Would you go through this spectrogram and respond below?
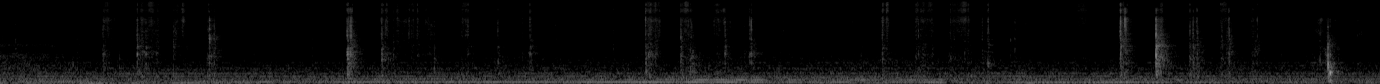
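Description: Oracle cards shuffled close by, with repeated soft riffling and snapping flicks in irregular bursts over a low steady hum, plus a few sharper clicks toward the end.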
